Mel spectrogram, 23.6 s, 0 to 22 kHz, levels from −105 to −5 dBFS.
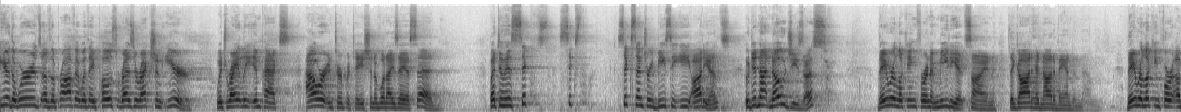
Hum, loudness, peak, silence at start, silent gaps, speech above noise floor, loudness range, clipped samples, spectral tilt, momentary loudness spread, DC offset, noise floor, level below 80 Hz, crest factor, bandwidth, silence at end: none; -23 LUFS; -4 dBFS; 0 s; none; 38 dB; 5 LU; under 0.1%; -4 dB/octave; 14 LU; under 0.1%; -62 dBFS; -66 dBFS; 20 dB; 18 kHz; 0 s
